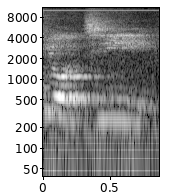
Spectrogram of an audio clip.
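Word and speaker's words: 四時: Jam 4 itu kan kalau biasanya dibacanya apa? Yong kan ya. Di jam itu yoji.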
